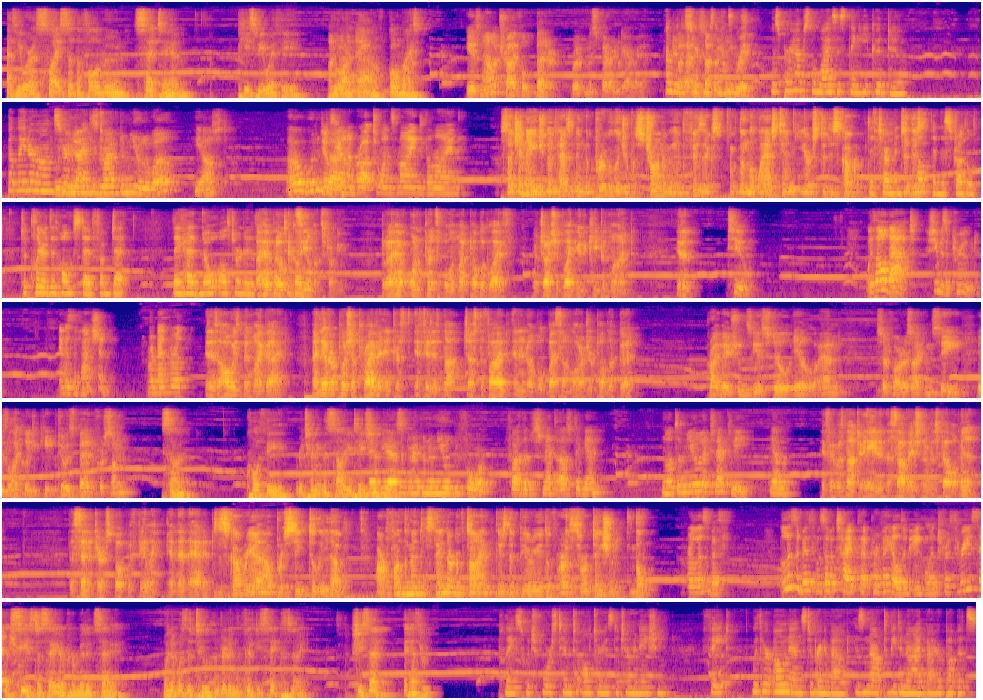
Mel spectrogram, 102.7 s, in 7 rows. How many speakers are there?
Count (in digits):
8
